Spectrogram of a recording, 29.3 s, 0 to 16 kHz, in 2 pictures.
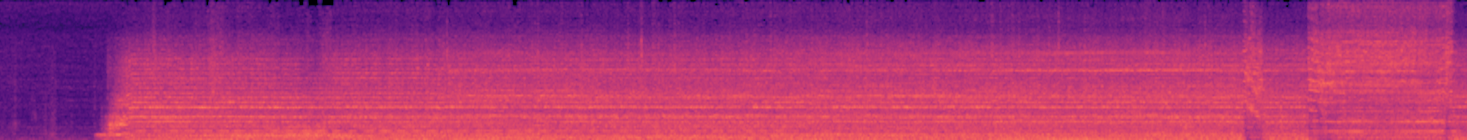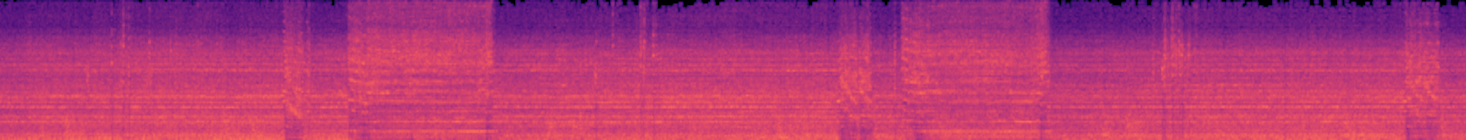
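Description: WLS-1 wooden stick slicer coming on abruptly about a second in and running loud and steady. Its cutters slice wooden strips into round BBQ sticks, with a harsher, higher cutting noise rising several times as strips are fed through.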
